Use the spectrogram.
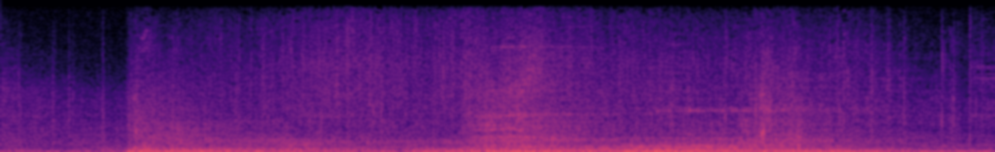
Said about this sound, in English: But after a moment, he is upon her, and they tumble off the plate, blasts of elemental energy crashing over and over.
